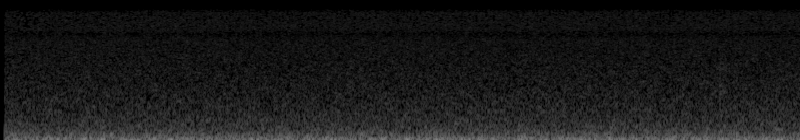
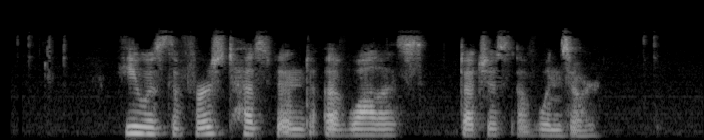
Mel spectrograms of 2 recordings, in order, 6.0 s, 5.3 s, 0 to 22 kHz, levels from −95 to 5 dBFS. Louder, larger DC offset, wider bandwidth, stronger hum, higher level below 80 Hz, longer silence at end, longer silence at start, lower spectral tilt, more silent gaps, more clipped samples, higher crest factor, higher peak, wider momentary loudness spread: second, -59 LUFS vs -34 LUFS; neither; first, 16.5 kHz vs 9 kHz; neither; first, -58 dBFS vs -84 dBFS; second, 0 s vs 0.8 s; second, 0.05 s vs 0.9 s; about the same, -4.5 dB/octave vs -3.5 dB/octave; neither; neither; about the same, 14 dB vs 18 dB; second, -40 dBFS vs -16 dBFS; second, 1 LU vs 8 LU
